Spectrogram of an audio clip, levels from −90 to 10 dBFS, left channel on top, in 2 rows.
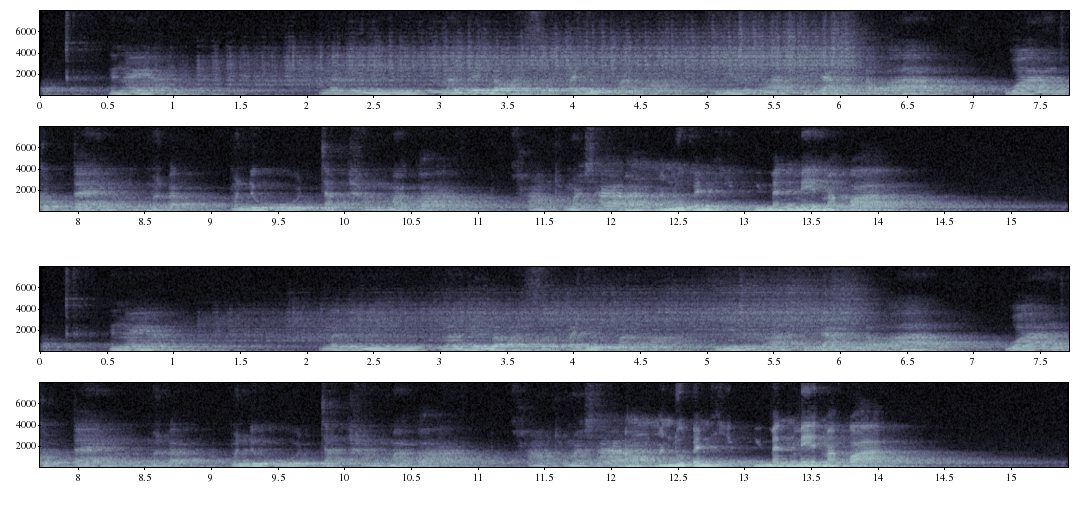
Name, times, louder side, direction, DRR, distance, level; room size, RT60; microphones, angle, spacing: voice 1, 0.5-1.0 2.1-6.8 7.2-8.9 9.1-10.9 11.3-12.3, equal, 5° left, -6 dB, 2.6 m, -23 dB
Coin (dropping), 0.6-6.1, left 4 dB, 50° left, 2.2 m, -37 dB
voice 2, 12.1-14.1, right 1 dB, 70° right, 2 dB, 1.3 m, -17 dB
25.0 x 8.3 x 3.5 m, 2.7 s
head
